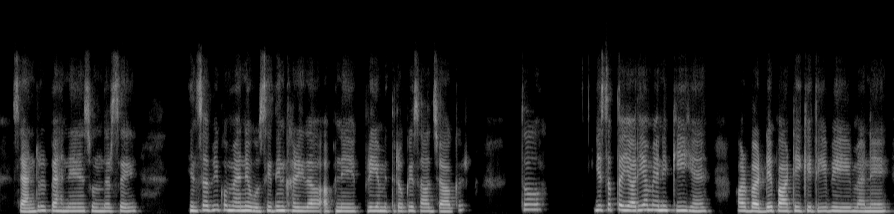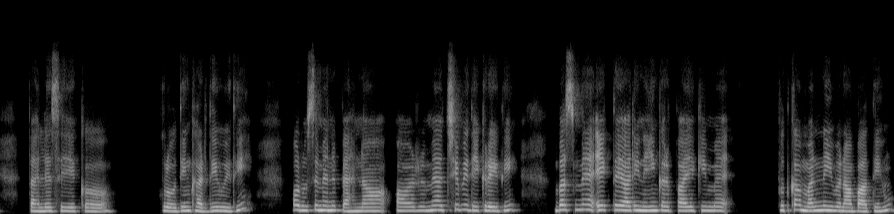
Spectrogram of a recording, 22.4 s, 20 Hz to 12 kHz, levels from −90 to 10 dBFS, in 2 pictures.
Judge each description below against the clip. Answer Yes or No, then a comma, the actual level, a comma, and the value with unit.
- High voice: Yes, high, 220 Hz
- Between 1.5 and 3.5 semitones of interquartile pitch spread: Yes, average, 2.8 semitones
